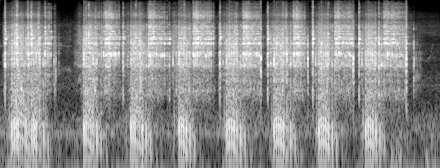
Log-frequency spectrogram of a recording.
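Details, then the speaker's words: Two-stroke string trimmer whose primer won't prime, being pull-started: raspy engine catches in short revving bursts and cuts out, refiring every second or so, not staying lit; fires but won't keep running. "started for a little bit there yeah it's not gonna start hurt prime it's trying"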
